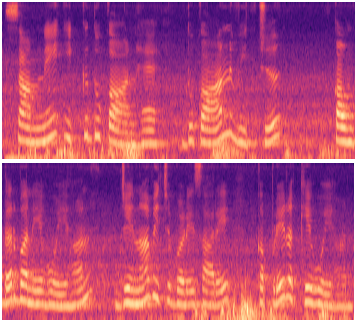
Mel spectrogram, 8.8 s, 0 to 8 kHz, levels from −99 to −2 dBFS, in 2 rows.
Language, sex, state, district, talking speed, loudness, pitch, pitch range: Punjabi, female, Punjab, Pathankot, 120 wpm, -17 LUFS, 235 Hz, 210-260 Hz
